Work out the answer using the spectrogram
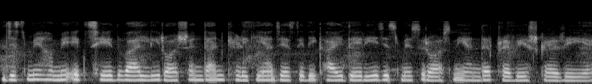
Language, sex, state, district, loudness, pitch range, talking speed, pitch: Hindi, female, Chhattisgarh, Bastar, -17 LUFS, 195-210 Hz, 200 wpm, 200 Hz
